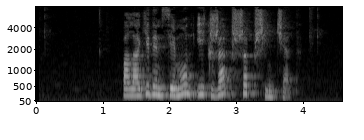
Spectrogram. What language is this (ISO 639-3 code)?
chm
